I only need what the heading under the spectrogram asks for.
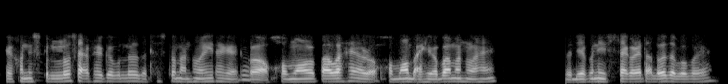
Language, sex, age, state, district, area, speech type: Assamese, male, 18-30, Assam, Dhemaji, urban, conversation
